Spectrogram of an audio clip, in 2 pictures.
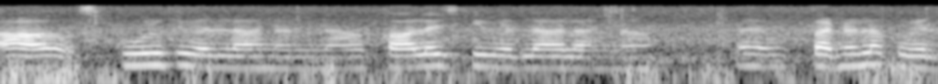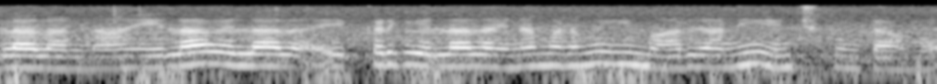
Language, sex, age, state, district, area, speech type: Telugu, female, 18-30, Telangana, Nizamabad, urban, spontaneous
